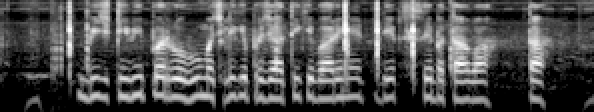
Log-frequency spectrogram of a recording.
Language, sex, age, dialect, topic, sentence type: Bhojpuri, male, 18-24, Southern / Standard, agriculture, question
